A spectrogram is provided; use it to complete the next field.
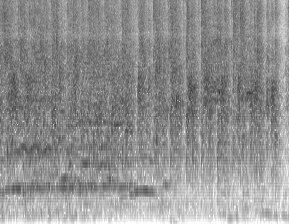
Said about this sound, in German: Komm, wir dürfen klatschen im Hintergrund.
